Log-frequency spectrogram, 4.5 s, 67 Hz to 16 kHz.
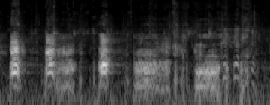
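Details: A male German Shepherd puppy, 6.5 months old, barks at buffaloes, which he dislikes and barks at every time he sees them: short, sharp bursts, then longer, rougher drawn-out barks.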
